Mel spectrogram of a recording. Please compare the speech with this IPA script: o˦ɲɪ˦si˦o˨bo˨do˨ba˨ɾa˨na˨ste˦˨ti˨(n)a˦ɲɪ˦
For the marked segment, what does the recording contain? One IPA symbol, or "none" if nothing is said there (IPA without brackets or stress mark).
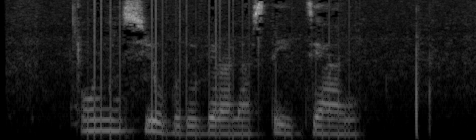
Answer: none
